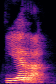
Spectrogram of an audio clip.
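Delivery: "tierra" with an ie glide and rolled R; Spanish tierra. Shown as a demonstration. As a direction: say "tierra" as TYEH-rra.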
